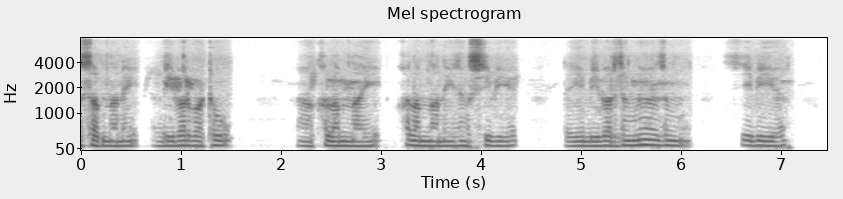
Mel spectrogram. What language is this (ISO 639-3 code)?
brx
